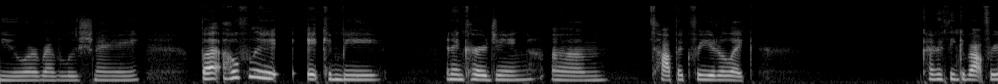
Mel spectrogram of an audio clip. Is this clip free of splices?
yes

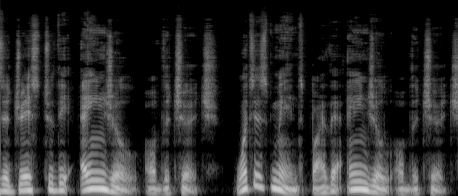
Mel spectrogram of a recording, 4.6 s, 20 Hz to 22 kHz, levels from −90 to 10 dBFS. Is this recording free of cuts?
no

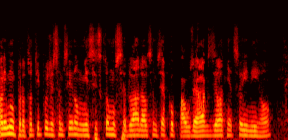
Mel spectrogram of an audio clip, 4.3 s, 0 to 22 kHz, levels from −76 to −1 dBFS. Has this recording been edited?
yes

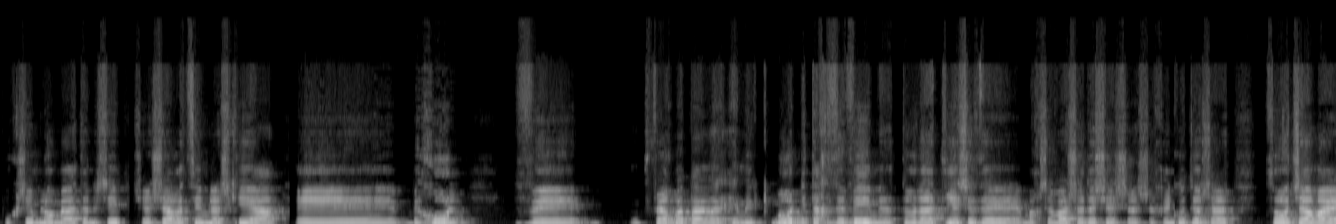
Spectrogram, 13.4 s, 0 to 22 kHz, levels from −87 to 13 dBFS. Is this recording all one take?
no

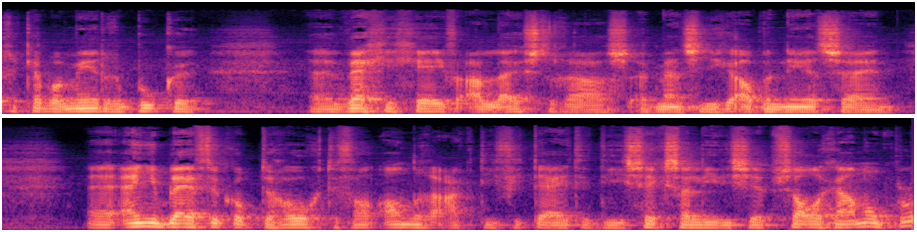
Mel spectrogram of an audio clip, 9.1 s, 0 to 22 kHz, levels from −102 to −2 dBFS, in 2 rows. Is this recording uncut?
yes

